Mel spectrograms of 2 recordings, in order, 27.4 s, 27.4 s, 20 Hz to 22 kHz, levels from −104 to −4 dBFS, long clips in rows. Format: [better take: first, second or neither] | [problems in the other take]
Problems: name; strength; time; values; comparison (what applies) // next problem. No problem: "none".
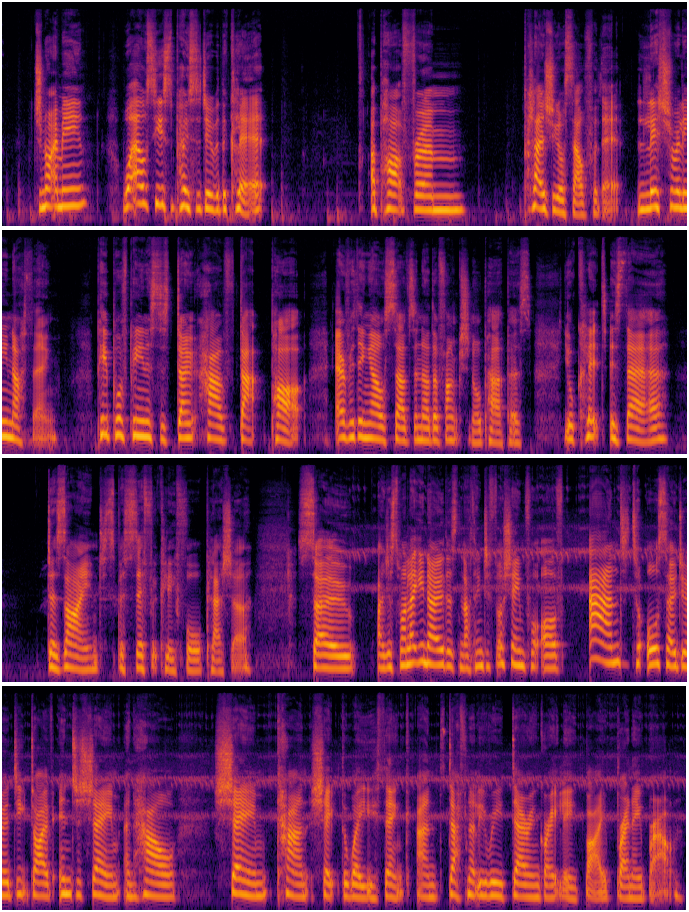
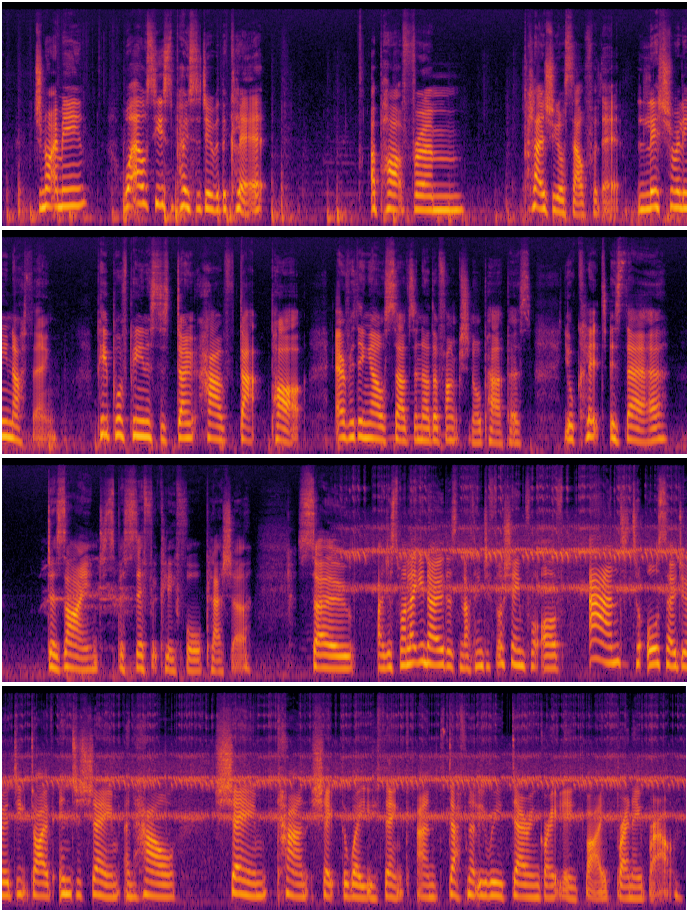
first | animal sounds; loud; throughout; 9 dB below the speech; faint in the first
